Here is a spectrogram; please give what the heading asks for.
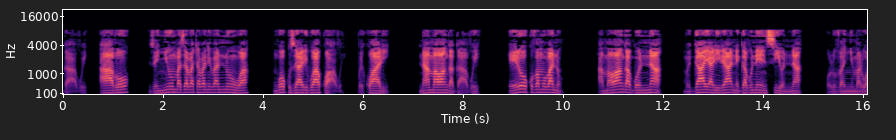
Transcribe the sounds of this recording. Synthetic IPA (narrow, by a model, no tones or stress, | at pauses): ɡa̰ːβwḛ | aβo̞ | ze̞ɲːuːmbazaːβataβaniβanːuːwa | ŋɡo̞ːkuzaːliβwaːkwa̰ːβwe̞̰ | βwe̞kwaːlḭ | naːmawaːŋɡaɡa̰ːβwe̞ː | ɾo̞ːkuvamuβano̞̰ | amawaːŋɡaɡo̞nːa | mwe̞ɡajaliɾane̞ɡaβune̞ːnsijo̞nːa | oluvaɲːumalwa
